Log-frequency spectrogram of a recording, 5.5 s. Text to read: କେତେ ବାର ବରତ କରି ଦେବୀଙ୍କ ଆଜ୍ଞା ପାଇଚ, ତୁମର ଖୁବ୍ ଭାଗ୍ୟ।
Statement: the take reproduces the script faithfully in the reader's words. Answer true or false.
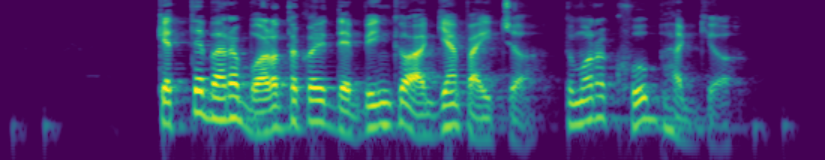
true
